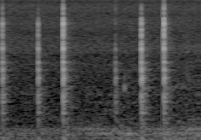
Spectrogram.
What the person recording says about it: it doesn't have the hard glassy sound of a shellac disc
